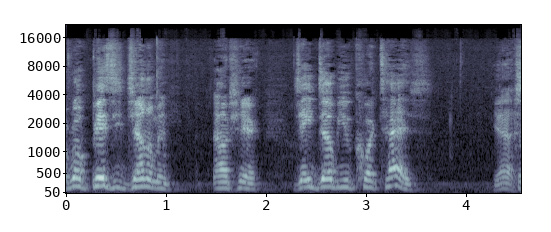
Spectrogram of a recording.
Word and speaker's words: JW Cortez: This is the Sunday Sit Down, and today's guest, a real busy gentleman out here, JW Cortez. Yes. Correct? I pronounced that correctly?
